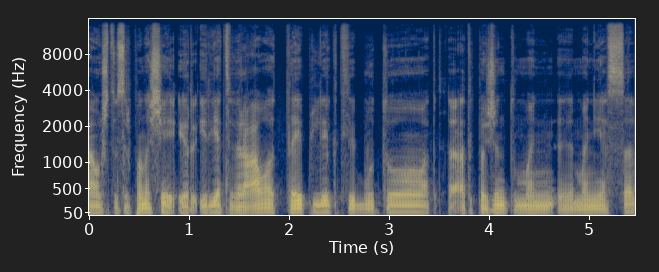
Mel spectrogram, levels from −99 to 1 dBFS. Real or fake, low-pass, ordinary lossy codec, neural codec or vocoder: real; 14.4 kHz; AAC, 96 kbps; none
